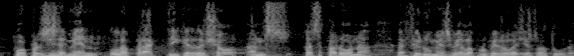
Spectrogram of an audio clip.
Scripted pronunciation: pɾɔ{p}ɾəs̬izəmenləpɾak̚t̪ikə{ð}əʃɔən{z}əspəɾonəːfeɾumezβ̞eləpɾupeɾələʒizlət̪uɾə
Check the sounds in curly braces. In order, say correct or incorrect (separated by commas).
correct, correct, correct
